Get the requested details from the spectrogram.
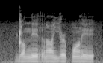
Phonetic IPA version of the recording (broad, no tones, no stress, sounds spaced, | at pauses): ɖ ɔ n ɪ r ɑ̃ j ə˞ p ɔ̃ ɾ ɪ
